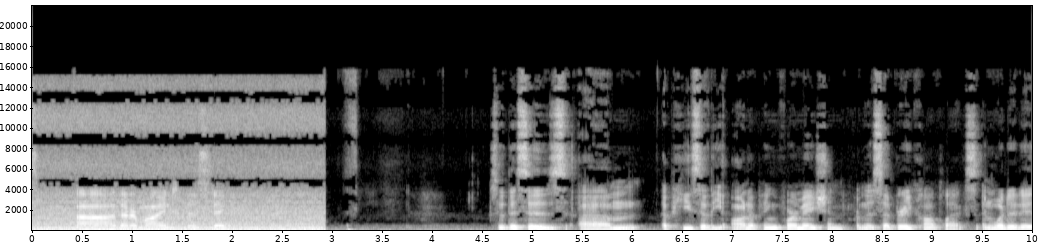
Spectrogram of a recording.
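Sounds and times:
rushing outdoor background noise: 0.0s - 3.0s.

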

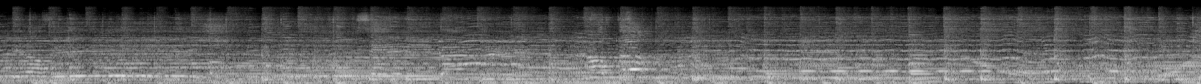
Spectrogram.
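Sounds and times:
drums: 0.0s - 12.0s
live band playing: 0.0s - 12.0s
clarinet solo: 4.4s - 12.0s.

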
